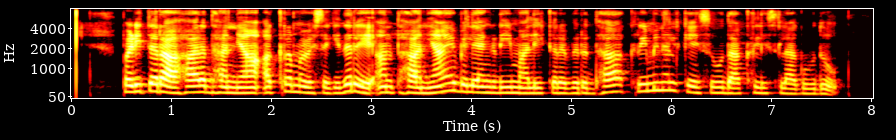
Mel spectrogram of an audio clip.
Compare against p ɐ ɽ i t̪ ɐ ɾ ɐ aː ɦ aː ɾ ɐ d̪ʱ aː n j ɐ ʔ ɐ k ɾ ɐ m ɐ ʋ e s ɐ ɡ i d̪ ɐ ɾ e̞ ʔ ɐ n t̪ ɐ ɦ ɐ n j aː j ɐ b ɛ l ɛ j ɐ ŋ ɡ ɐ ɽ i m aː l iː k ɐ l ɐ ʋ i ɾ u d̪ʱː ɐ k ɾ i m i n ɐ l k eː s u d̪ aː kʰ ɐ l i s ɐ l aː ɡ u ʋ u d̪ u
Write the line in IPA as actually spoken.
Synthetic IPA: p ɐ ɽ i t̪ ɐ ɾ ɐ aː ɦ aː ɾ ɐ d̪ʱ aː n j ɐ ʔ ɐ k ɾ ɐ m ɐ ʋ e s ɐ ɡ i d̪ ɐ ɾ e̞ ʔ ɐ n t̪ ɐ ɦ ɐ n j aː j ɐ b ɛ l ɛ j ɐ ŋ ɡ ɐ ɽ i m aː l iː k ɐ ɾ ɐ ʋ i ɾ u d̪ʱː ɐ k ɾ i m i n ɐ l k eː s u d̪ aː kʰ ɐ l i s ɐ l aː ɡ u ʋ u d̪ u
